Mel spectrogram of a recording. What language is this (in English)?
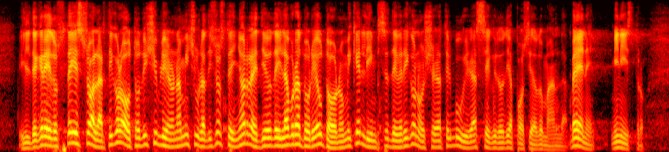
Italian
